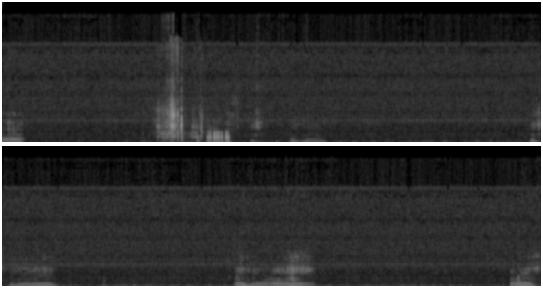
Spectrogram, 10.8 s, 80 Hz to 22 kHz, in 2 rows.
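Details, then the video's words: A domestic cat snoring, with low, harmonic, rasping breaths that come in short bursts about every two to three seconds. The room is quiet between breaths. "Cat Snore 2"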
